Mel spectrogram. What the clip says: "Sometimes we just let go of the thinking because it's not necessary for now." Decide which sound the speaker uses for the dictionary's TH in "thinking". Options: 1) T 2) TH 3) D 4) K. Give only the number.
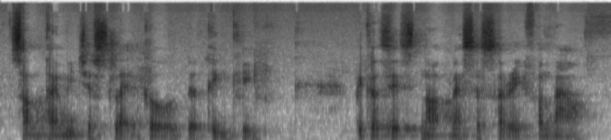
1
